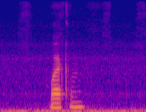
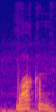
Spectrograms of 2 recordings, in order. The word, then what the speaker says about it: Wacom: i'm just you know the wacom or wacom or however you pronounce it it has a wacom no welcome welcome that's how you say it i always get corrected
